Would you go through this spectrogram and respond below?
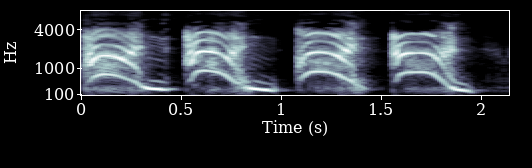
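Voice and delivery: very high, loud jeering truck voices; mocking trucks. A narrator's reading. Naughty trucks laughing as they push James on. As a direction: taunt him, cackling. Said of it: "laughed the trucks".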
